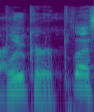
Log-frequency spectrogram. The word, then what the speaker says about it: Blücher: I think it's Blocher. – Frau Blücher. – Blücher. See, I couldn't remember how to say it.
